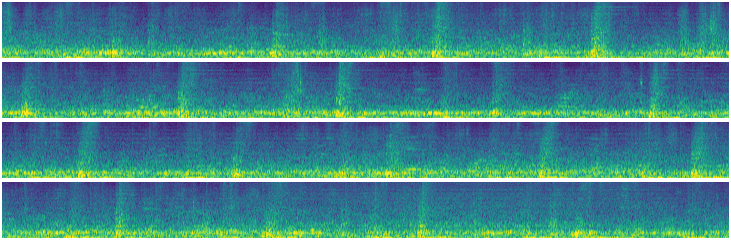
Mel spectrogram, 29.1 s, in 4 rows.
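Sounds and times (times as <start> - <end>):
train wheels clacking over rail joints: 0.0 - 29.0.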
